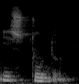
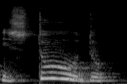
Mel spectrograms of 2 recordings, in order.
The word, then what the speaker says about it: estudo: de vous dire que c'est toujours l'avant-dernière syllabe qui est la syllabe forte. Donc, eu amo, eu gosto, eu estudo.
